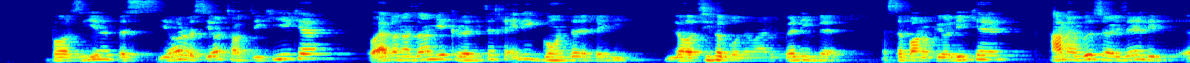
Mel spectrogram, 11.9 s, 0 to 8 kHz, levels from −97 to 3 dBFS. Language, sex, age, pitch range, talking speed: Persian, male, 30-49, 145-180 Hz, 120 wpm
